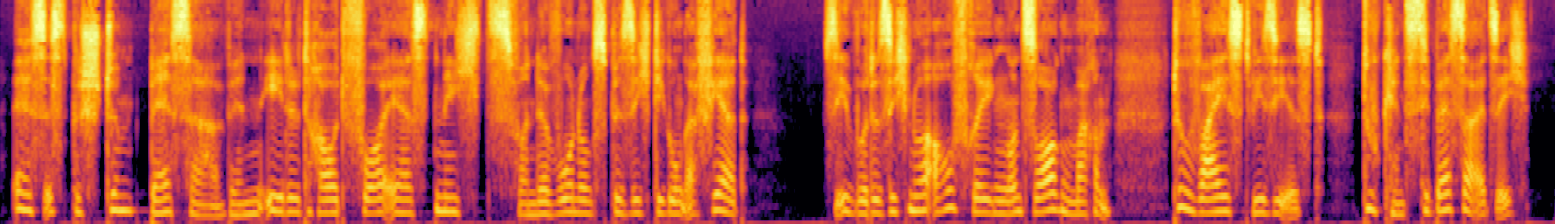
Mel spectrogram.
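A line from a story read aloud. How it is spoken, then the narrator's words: Conspiratorial murmur in ear. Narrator (German): raunt ihm verschwörerisch ins Ohr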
